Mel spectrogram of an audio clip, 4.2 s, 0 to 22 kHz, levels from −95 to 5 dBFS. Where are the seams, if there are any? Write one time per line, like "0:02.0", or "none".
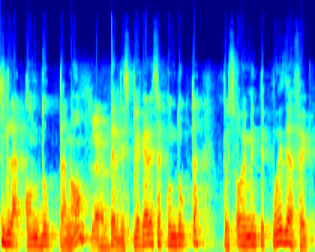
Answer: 0:01.4

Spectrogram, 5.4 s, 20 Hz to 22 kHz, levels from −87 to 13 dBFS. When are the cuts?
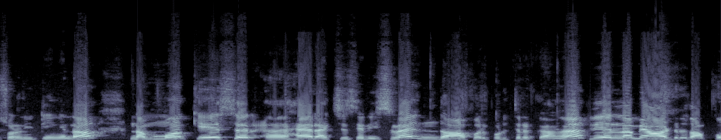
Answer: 0:04.4

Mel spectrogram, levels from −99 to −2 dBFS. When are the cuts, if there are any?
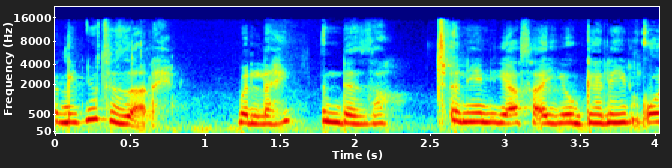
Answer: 0:01.7

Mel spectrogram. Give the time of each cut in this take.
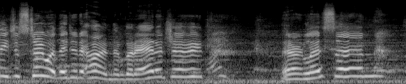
none

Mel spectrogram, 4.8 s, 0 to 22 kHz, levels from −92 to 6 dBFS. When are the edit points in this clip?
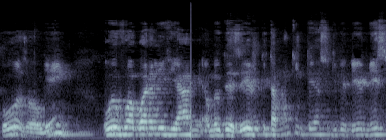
0:02.4

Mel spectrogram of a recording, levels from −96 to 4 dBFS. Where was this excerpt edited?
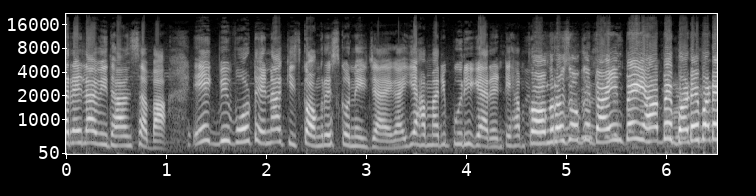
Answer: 0:04.5

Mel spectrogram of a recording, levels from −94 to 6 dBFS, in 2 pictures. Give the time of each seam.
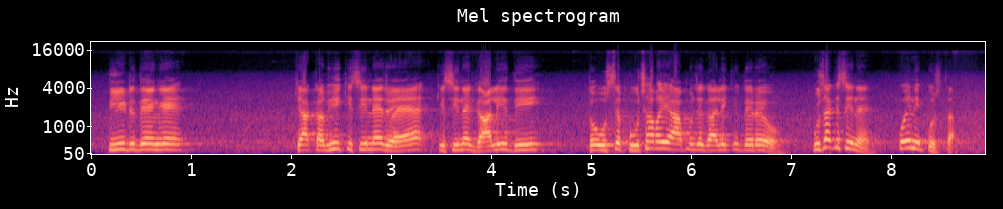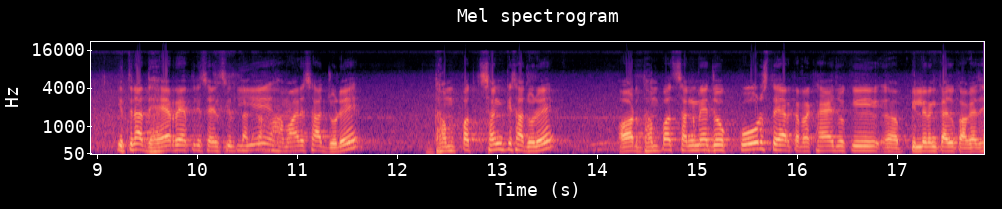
0:10.7

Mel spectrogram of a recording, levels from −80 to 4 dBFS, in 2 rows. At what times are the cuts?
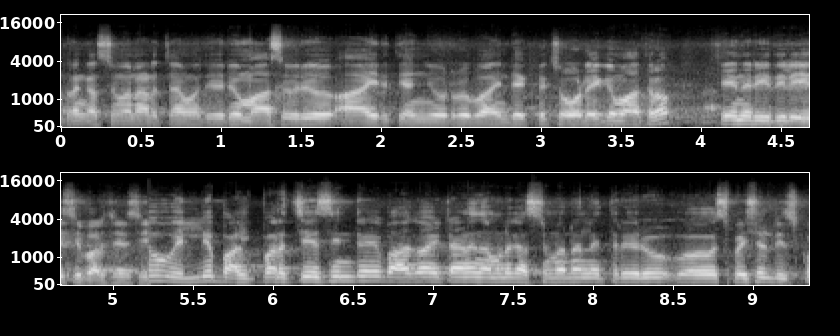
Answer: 0:05.2

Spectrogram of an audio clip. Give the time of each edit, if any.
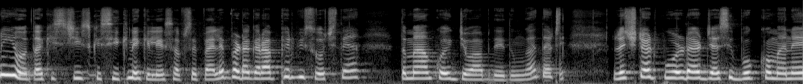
0:05.6

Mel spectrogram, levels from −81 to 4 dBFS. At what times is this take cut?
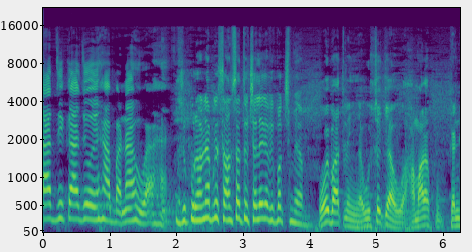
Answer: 0:01.9

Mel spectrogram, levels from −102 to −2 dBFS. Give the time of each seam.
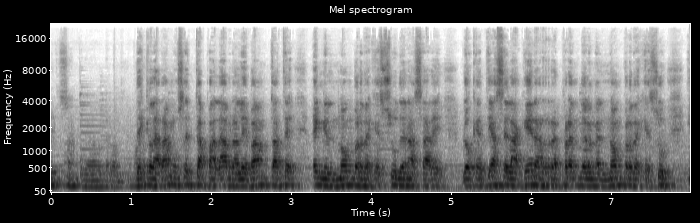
0:01.2

